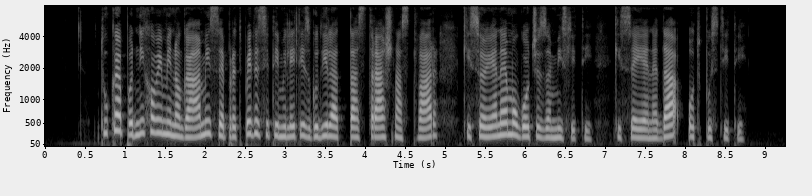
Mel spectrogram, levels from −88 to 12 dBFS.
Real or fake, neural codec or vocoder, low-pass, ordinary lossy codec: fake; codec, 16 kHz, 4 kbps, X-Codec, WavLM features, trained on Multilingual LibriSpeech; none; none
